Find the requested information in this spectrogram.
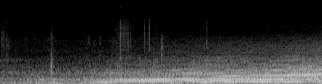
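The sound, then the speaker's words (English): A car engine revs under throttle in sport mode, with augmented engine sound. A low rumble swells after about a second, then the engine note climbs steadily in pitch and grows louder, with no talking. “So in sport mode, if I can give it a little bit of, hold on a second. Let me make sure I'm in sport mode. If I can give it a little bit of throttle.”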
